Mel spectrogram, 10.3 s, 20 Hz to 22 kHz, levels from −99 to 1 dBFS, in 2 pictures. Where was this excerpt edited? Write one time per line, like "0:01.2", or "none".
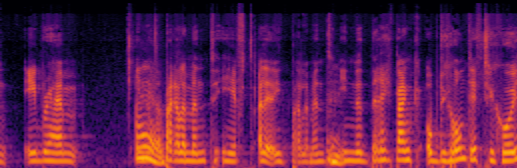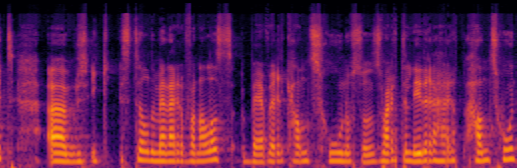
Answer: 0:03.7
0:07.8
